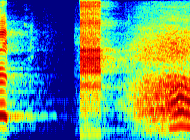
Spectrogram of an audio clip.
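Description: A game show buzzer sounds a short harsh tone.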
